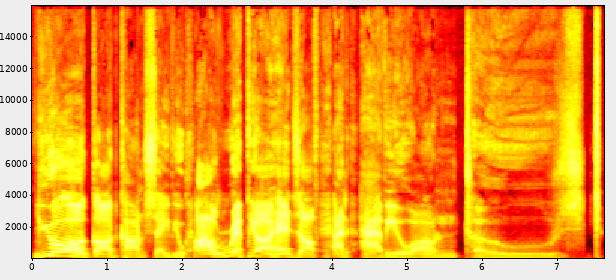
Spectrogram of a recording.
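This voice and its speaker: A man voicing a terrifying, boastful giant soldier in a children's storybook, with slow, booming, menacing and mocking shouts. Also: big pitch swings, exaggerated voice. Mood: mocking fury. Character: terrifying, bellowing, cruel giant enemy soldier, huge and boastful.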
